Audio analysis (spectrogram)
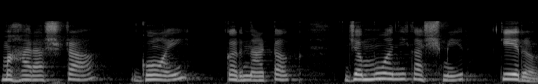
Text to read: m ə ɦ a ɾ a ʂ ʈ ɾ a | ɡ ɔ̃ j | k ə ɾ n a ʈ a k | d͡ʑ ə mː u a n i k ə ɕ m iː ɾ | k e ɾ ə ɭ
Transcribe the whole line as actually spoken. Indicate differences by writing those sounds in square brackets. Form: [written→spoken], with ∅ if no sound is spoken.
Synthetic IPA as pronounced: m ə ɦ a ɾ a ʂ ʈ ɾ a | ɡ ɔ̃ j | k ə ɾ n a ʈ [a→ə] k | d͡ʑ ə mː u a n i k [ə→a] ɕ m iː ɾ | k e ɾ ə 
